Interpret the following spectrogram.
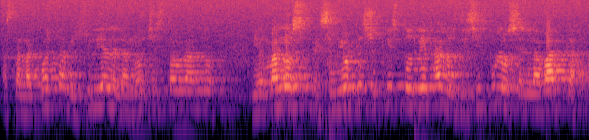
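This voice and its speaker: A man's voice: sits high, steady tone, fast talker, darkish tone, heavy reverb, far from the mic, low-quality recording. A man preaching a sermon as pastor, emphatic, often asking the congregation questions.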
